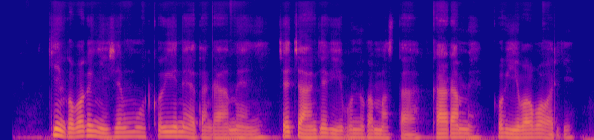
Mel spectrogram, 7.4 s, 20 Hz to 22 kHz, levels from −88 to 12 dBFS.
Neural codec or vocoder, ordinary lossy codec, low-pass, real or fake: codec, 44.1 kHz, 7.8 kbps, DAC; none; none; fake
